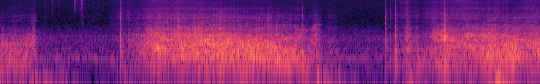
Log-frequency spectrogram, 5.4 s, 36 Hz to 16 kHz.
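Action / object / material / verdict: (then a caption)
scrape / coated paperboard juice carton / paperboard / none. Long nails scratch the surface of a hollow Minute Maid 1.75 L coated paperboard orange juice carton of unknown fill. Two long swells of dense, papery scraping fill the low and middle range, separated by a quiet pause. A few sharp ticks punctuate the scratching.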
